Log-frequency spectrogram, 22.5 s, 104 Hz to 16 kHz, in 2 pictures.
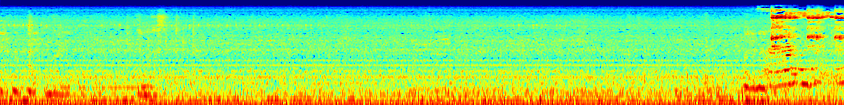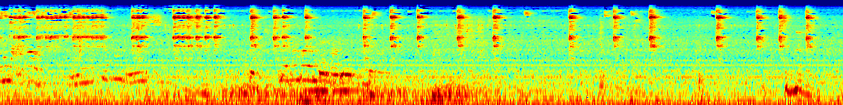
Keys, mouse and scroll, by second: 1.8 ctrl+Up, 4.1-5.0 drag, 5.1-5.6 scroll up 1, 5.8-6.7 scroll down 2, 7.2-8.2 scroll up 4, 8.9-9.3 scroll down 2, 12.6 shift+F11, 14.0 click, 15.4 click, 17.3 click, 18.4 click, 19.7 click, 21.5-22.5 drag.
